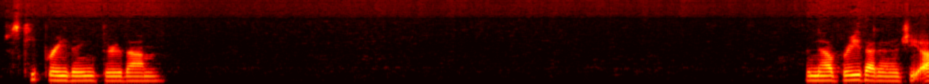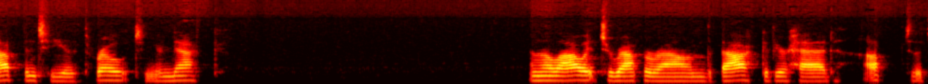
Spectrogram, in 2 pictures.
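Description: A young woman sings softly and slowly, close to a microphone, with pauses between phrases.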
